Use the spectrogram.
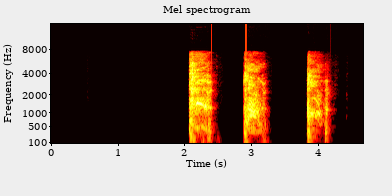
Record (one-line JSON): {"three_cough_length": "4.7 s", "three_cough_amplitude": 25212, "three_cough_signal_mean_std_ratio": 0.34, "survey_phase": "beta (2021-08-13 to 2022-03-07)", "age": "45-64", "gender": "Male", "wearing_mask": "No", "symptom_none": true, "smoker_status": "Never smoked", "respiratory_condition_asthma": false, "respiratory_condition_other": false, "recruitment_source": "REACT", "submission_delay": "2 days", "covid_test_result": "Negative", "covid_test_method": "RT-qPCR"}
